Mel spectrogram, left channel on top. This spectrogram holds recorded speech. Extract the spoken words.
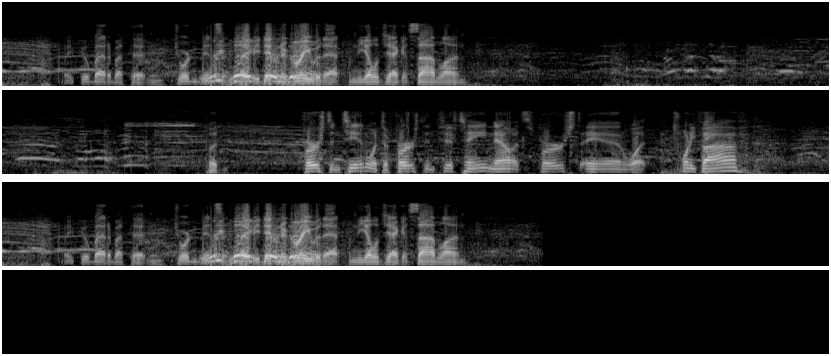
They feel bad about that. And Jordan Benson maybe didn't agree with that from the Yellow Jacket sideline. But 1st and 10 went to 1st and 15. Now it's 1st and 25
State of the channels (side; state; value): right; drops out; at 5.4 s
